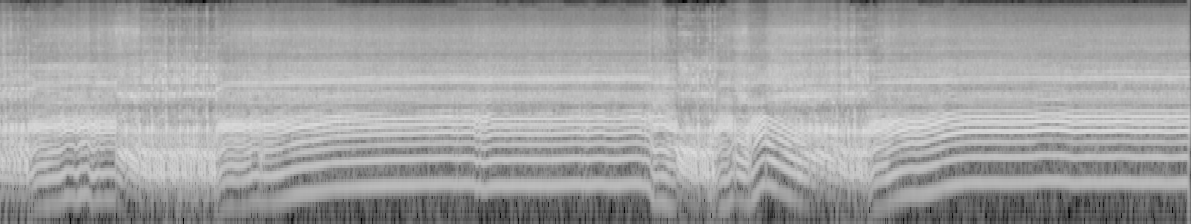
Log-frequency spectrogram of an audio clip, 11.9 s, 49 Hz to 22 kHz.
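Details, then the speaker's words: Husqvarna 572 build (562 with popup piston, no base gasket, muffler mod, torque-oriented tune, ~182 psi, breaking in) cutting firewood with 28-inch bar, 8-pin sprocket, new safety chain: revs sag hard in cut, climb back slowly; lugging, sprocket too tall. "and number two that this saw really can't pull a 28 inch bar with an eight pin sprocket"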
